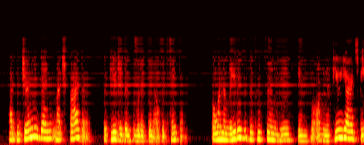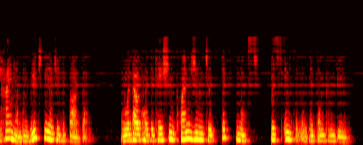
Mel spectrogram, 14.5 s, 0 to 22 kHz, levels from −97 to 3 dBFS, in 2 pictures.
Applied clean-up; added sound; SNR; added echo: neural mask model DeepFilterNet 3.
